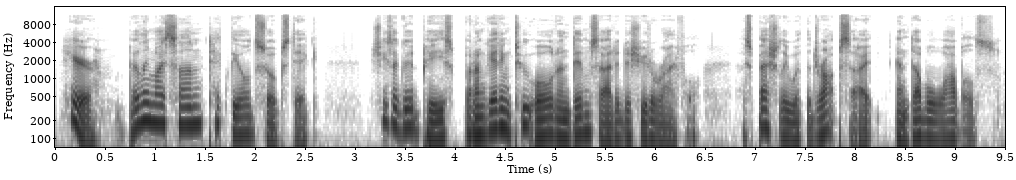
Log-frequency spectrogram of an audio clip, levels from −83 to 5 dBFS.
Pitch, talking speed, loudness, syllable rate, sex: 115 Hz, 210 wpm, -19 LUFS, 5.6 syllables/s, male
